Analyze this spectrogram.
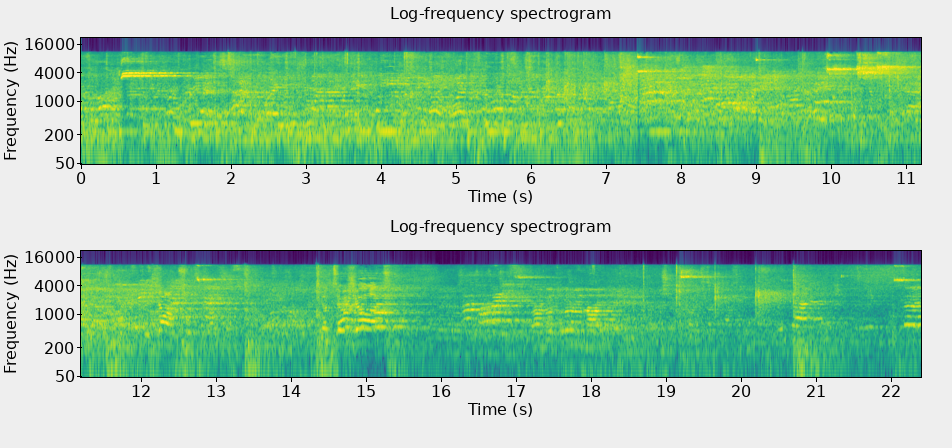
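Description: Young men call out and talk loudly across the court.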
